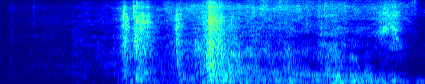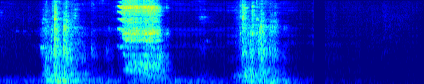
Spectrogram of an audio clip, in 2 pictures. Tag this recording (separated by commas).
Sliding door, Door, Squeak, Domestic sounds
